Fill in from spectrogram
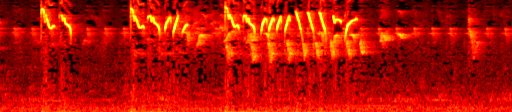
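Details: Oriental white-eye singing 'tembakan' style, recorded as a masteran for training other birds: very high thin notes, then a fast run of rapidly repeated down-slurred whistles, about a dozen in quick succession, fading into softer twitters.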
